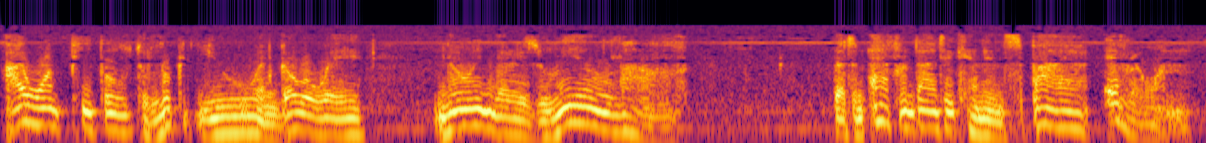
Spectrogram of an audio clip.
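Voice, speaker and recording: A man's voice: fairly low pitch, big pitch swings, a little slow, mellow. An actor playing a male painter who narrates his own story in an old radio drama, earnest and persuasive. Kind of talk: 1970s radio drama acting. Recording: dull old radio broadcast, faint hiss.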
